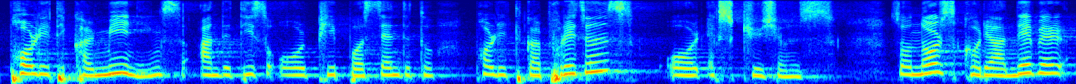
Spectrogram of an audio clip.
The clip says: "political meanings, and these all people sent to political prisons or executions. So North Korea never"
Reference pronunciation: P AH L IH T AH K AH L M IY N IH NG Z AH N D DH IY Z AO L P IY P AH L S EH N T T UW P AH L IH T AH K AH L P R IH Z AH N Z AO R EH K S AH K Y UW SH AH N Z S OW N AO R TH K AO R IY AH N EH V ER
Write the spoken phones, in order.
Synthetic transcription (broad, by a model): P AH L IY T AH K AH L M IY N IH NG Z AH N D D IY S AO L P IY P AH L S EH N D T UW P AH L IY T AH K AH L P R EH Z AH N S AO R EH K S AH K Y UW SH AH N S S OW N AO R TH K AO R IY AH N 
